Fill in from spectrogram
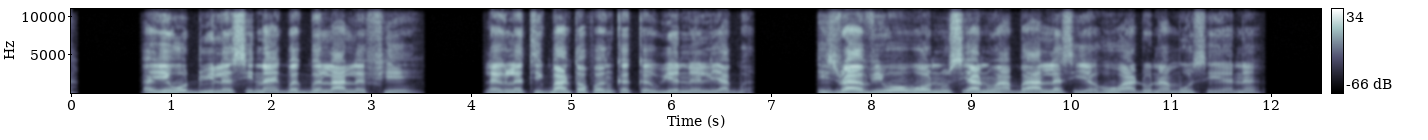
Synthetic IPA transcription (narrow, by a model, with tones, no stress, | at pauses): e˦jɛ˦wo˦ɖu˨i˨lɛ˨si˦nã˨ɛ˨ɡ͡bɛ˦ɡ͡bɛ˦la˦lɛ˨fi˦ɛ˦ | lə˨ɣlɛ˨t̪i˦ɡ͡bã˦n˦t̪ɔ˦ɸɛ˦ŋ̩˦kɛ˦kɛ˦wi˦ɛ˨nɛ̃˨li˦a˨ɡ͡bɛ̰˨ | i˦s̬ɾa˦e˨lvi˦wo˦wɔ˨nũ˦si˦a˨nũ˦a˨bɛ˦a˨lɛ˦si˨je˨ɦo˦wa˨a˨ɖo˦nã˦mo˦se˨ɛ̰˨nɛ̃˦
